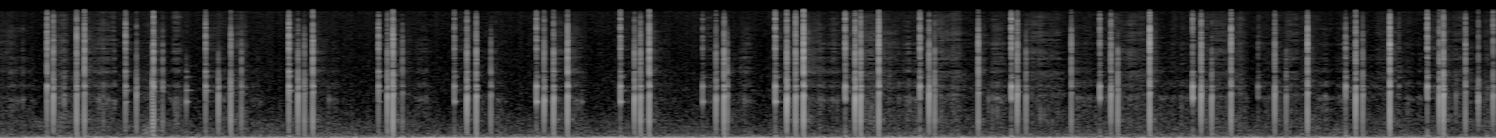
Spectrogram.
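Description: A small round blue metal Nivea cream tin is held in one hand while long nails of the other hand tap and scratch its lid. Quick, sharp metallic taps with a short bright ring come in an irregular stream over a soft scratching hiss. The taps stay fairly quiet and close throughout.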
